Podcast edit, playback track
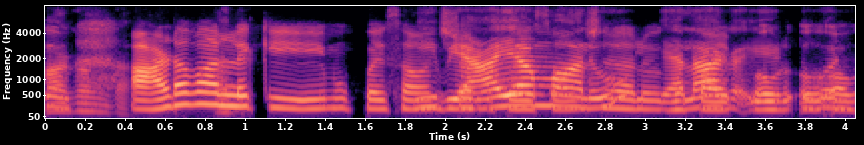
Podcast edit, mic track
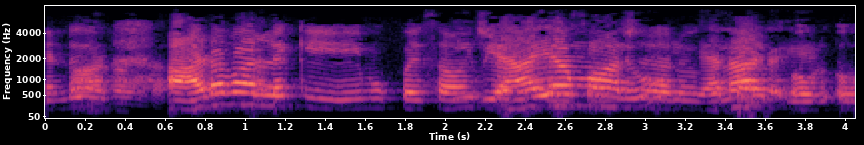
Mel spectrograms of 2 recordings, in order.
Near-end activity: none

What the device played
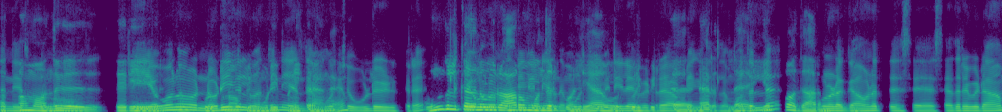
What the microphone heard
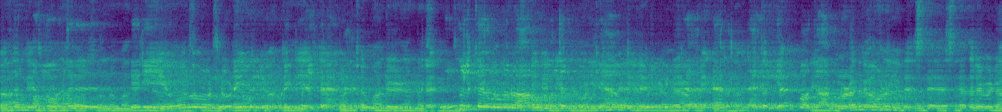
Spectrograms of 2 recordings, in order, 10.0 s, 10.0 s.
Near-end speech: present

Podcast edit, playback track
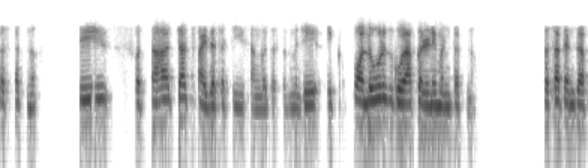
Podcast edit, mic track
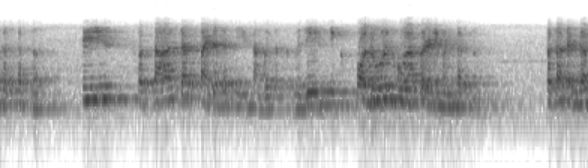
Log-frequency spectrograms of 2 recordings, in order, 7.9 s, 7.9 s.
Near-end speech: none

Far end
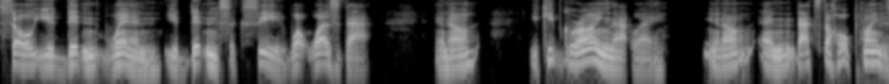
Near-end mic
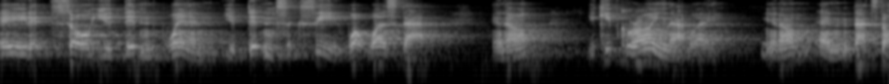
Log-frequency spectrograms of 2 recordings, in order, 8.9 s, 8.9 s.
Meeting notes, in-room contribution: none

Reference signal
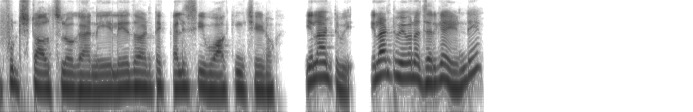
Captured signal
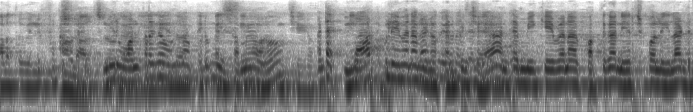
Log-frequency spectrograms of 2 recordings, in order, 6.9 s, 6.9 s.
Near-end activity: present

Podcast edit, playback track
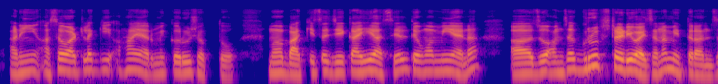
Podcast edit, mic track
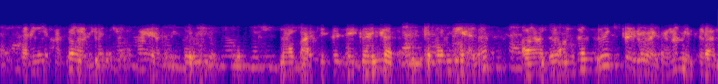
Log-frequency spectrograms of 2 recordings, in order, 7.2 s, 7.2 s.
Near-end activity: present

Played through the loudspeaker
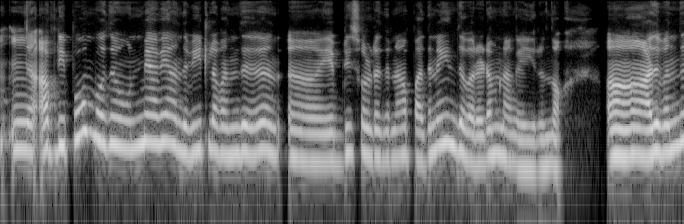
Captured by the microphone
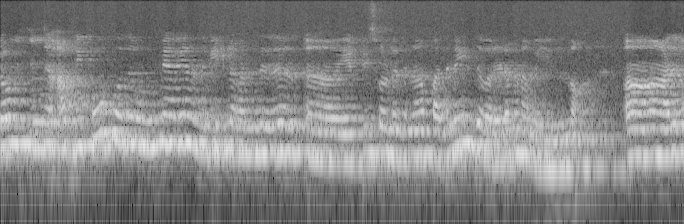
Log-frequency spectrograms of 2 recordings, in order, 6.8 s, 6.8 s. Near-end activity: none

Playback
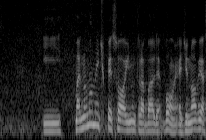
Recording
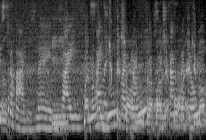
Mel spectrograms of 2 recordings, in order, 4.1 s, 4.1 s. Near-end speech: present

